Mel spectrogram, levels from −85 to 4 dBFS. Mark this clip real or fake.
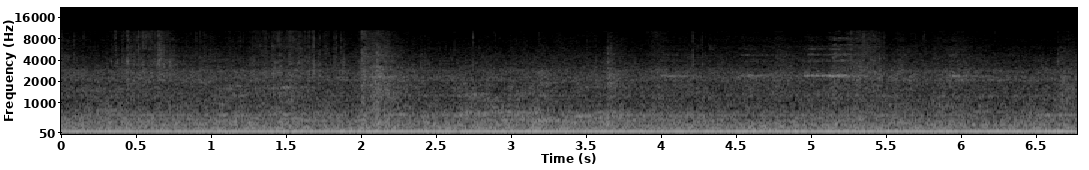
real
